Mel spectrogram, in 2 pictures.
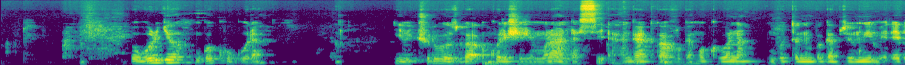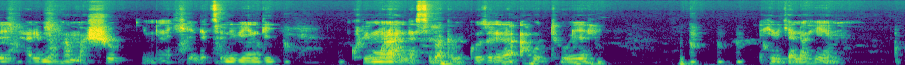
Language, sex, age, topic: Kinyarwanda, male, 25-35, finance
